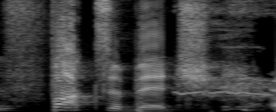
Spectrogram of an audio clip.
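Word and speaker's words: Fucsovics: I have Marcos Gurán plus 105 against Mark's boy Martin Fucsovich. Fucsovich, whatever. I'm trying. And then I have Sebastian Baez. – We are not trying. – Family show, right? It's a family show. You pronounce it Fucsovich.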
